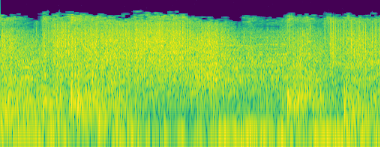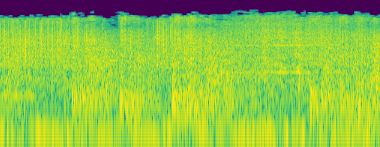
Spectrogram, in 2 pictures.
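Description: Aerial fireworks bursting in quick succession: a continuous run of bangs and crackles, one every half second to second.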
